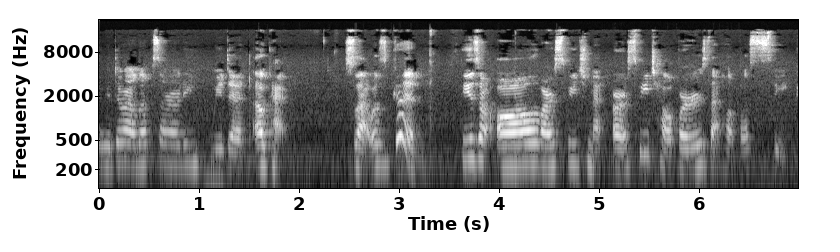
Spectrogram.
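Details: Adult woman speaking; normal speech.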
